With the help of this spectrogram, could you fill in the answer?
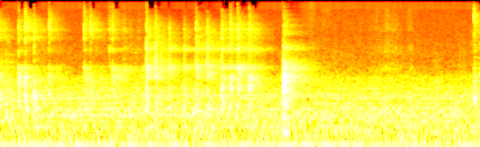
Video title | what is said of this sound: ASMR * Overnight Oats * Whisper, Tapping & Scratching * cooking * Fast Tapping * ASMRVilla | all plastic, like a high-pitched plastic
